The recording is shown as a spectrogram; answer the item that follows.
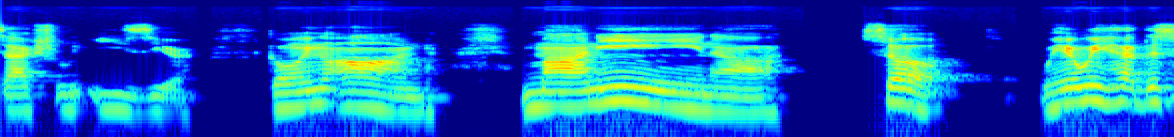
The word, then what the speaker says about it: manina: word for single n the accent is on the e vowel right ma Nina so we tend to sing money na so double n right so same thing double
